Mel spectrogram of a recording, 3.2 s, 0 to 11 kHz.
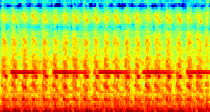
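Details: Porsche 944 that broke down at college, battery freshly charged after jump and push start failed: starter churns in an even rhythmic whirr for several seconds but the engine never fires; cranks, no start, cause not yet found.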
